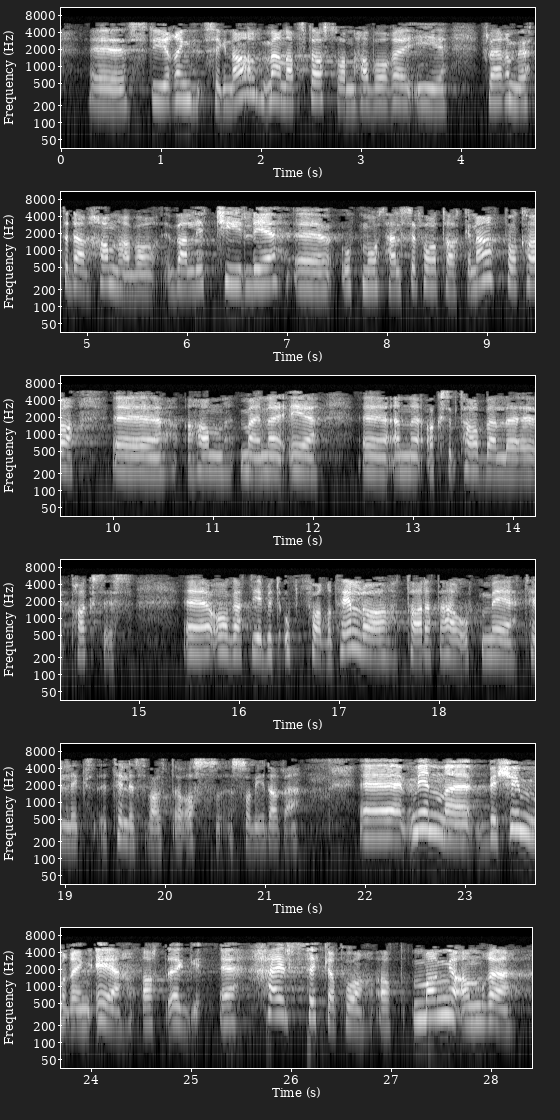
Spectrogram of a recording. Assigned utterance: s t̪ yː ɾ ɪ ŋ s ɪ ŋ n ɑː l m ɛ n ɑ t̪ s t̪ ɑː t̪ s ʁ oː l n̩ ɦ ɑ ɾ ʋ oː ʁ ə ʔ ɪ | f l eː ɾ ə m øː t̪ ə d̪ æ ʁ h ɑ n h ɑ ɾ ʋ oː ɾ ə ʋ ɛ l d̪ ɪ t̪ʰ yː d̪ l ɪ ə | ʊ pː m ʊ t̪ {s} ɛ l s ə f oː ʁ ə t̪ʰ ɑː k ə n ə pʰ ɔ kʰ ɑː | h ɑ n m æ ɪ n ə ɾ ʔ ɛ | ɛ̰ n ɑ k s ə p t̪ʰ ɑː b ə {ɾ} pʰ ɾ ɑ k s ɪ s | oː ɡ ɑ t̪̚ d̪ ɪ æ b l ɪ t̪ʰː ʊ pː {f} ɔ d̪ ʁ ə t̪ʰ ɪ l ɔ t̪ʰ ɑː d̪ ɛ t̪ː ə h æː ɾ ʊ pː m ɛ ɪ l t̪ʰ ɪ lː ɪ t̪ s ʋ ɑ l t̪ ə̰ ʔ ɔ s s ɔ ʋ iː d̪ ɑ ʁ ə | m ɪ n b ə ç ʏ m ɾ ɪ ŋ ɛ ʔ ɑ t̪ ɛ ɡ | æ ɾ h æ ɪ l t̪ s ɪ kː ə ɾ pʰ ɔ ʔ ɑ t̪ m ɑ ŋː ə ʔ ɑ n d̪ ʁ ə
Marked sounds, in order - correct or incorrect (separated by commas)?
incorrect, incorrect, correct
